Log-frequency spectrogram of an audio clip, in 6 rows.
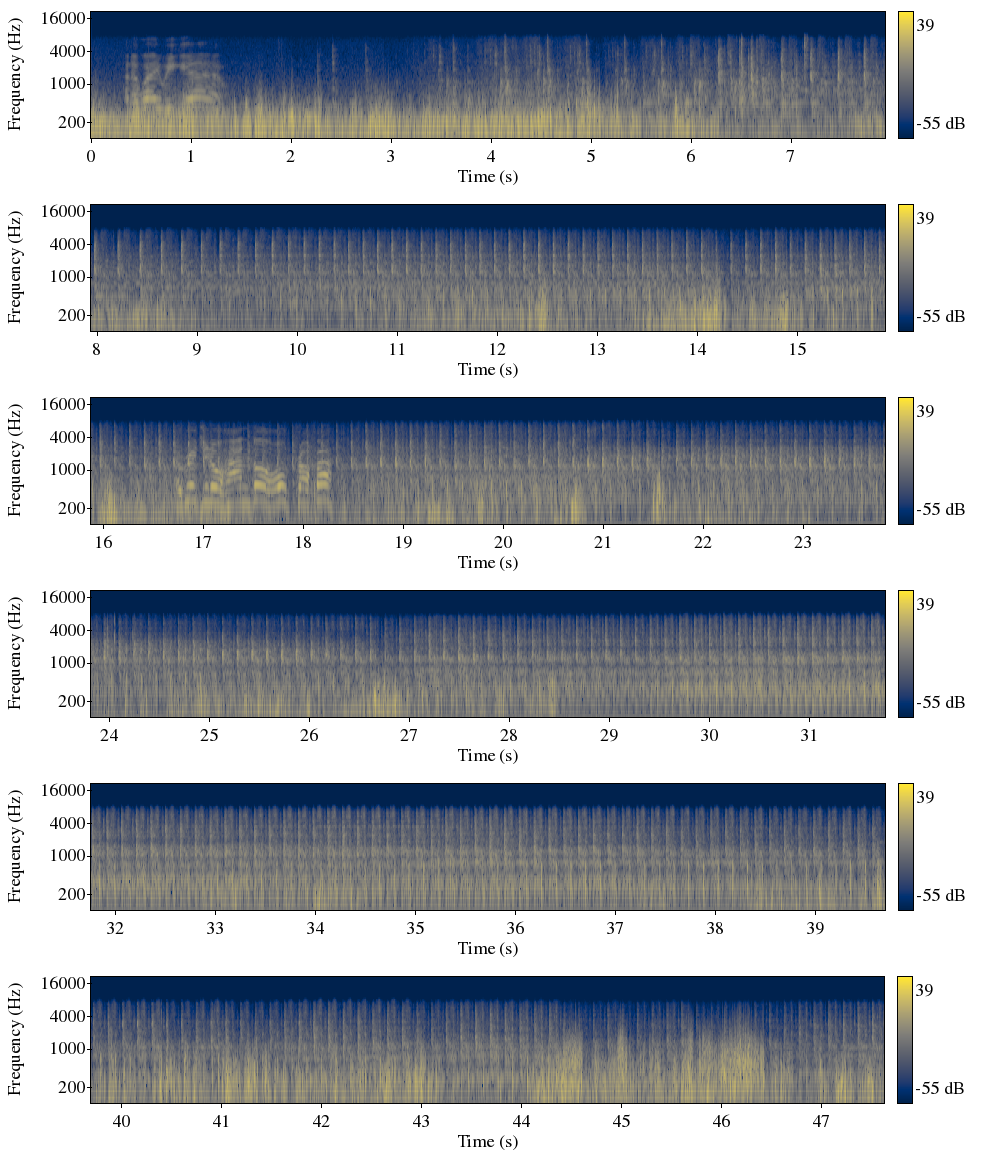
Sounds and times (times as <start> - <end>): Speech: 0.3 - 1.4, 16.7 - 18.4
Medium engine (mid frequency): 2.3 - 47.6
Engine starting: 3.4 - 47.6
Idling: 3.5 - 47.6.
